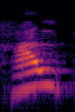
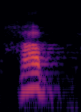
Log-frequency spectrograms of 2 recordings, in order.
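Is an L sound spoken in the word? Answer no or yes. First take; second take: yes; no. First: An L sound is pronounced before the final consonant. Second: No L sound is pronounced in the word. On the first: The speaker calls it wrong. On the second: The speaker calls it right.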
